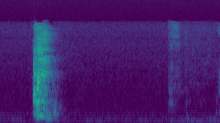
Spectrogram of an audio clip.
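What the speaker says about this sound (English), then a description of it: "Excuse me, I'm gonna sneeze." A single sharp, loud sneeze bursts out close to the microphone during a board game unboxing, then dies away into near silence with faint rustling afterward.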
